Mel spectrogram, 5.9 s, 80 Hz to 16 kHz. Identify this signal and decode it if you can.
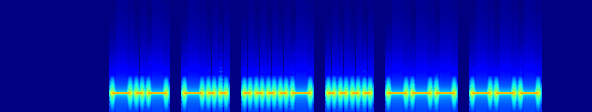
Morse code, heard as a keyed tone, about 20 wpm, 700 Hz. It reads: KD4HOO
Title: USA Call Signs - 2x Character Spacing - 20wpm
